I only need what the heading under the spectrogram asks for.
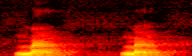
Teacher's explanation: Bunyi huruf nun keluar dari ujung lidah di bawah makhraj huruf lam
